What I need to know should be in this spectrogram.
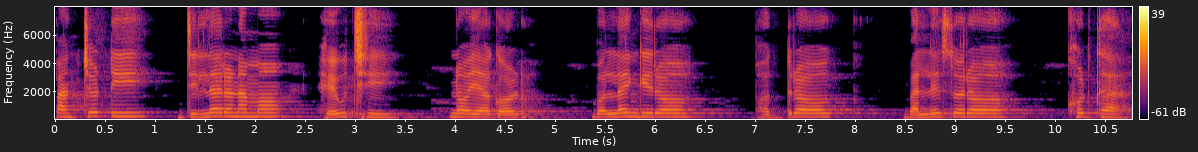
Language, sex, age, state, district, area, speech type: Odia, female, 18-30, Odisha, Nayagarh, rural, spontaneous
